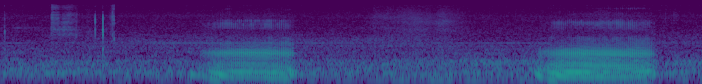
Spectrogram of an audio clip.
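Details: A dog asleep indoors snores softly: two rattling, drawn-out snores, each about a second long, come several seconds apart over a low steady background hum, with faint clicks near the start.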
